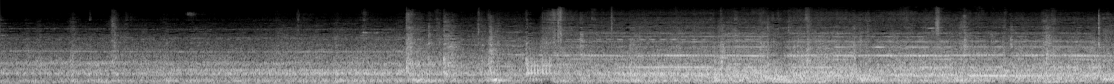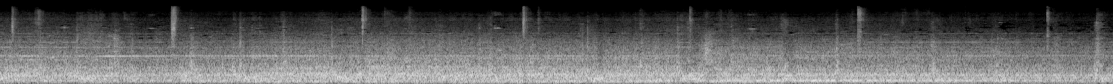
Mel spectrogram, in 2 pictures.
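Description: Diesel locomotives rumble loudly as they approach and pass close by.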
